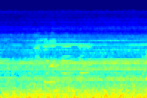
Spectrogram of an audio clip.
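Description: Steady drone of a helicopter's engine and rotor, heard from inside the passenger cabin in flight.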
